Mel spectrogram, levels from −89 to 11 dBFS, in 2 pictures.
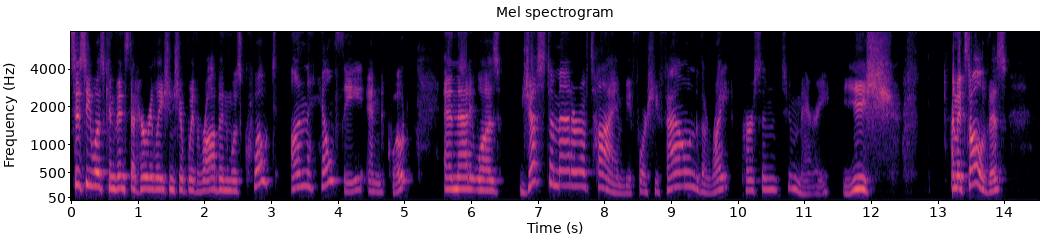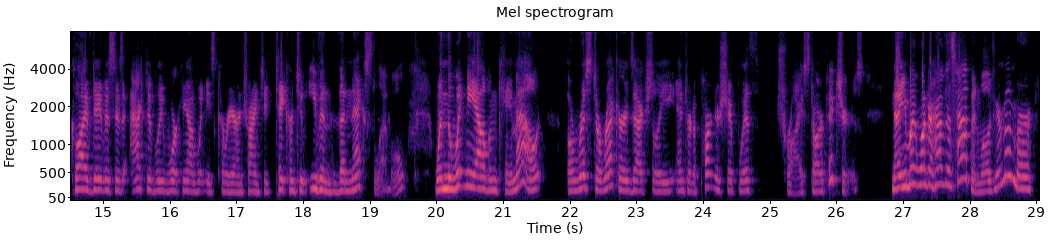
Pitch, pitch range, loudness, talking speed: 195 Hz, 175-235 Hz, -33 LUFS, 165 wpm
